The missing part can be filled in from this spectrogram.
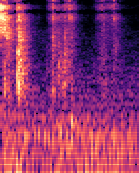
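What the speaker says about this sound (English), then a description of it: "I started shuffling." Tarot cards riffle and slide against each other in a brief, faint shuffle, a soft papery flutter heard up close.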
